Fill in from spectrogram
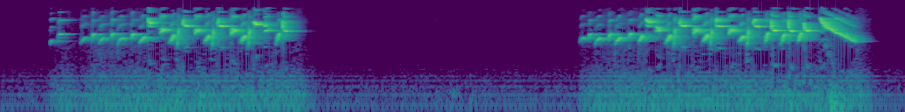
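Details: European goldfinch song played as a clean tutor recording for other birds: two separate phrases of rapid, high, tinkling twitters several seconds apart, each building from thin rising notes into dense chattering, with a faint click at the end.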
